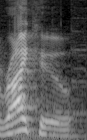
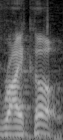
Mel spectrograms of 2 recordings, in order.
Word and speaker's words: Raikou: uh to me it used to be suicune entei and raiku uh the entire time but i know now that it's reiko and i actually i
